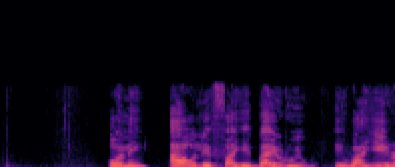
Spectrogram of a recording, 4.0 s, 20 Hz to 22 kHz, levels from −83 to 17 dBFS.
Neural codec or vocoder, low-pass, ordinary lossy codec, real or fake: none; 10.8 kHz; none; real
